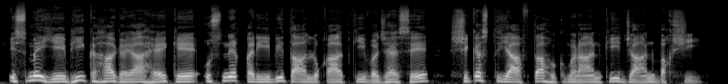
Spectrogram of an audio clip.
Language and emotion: Urdu, neutral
